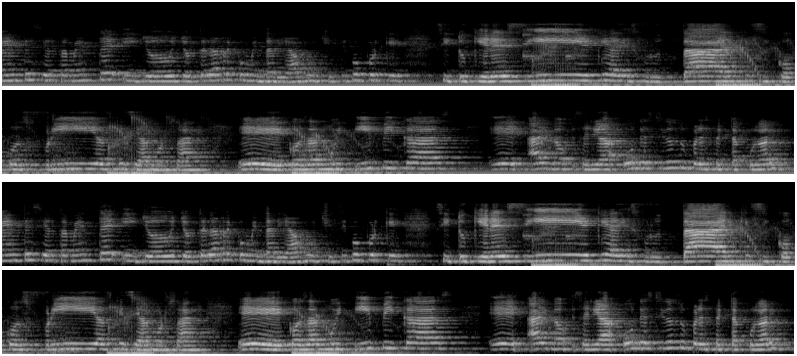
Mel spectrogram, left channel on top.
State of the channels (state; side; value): noise; left; hum, 14 dB below the sound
